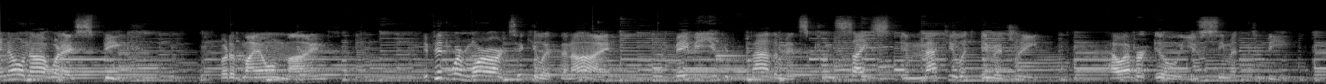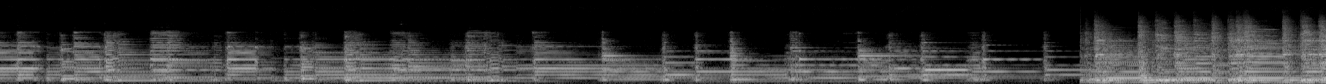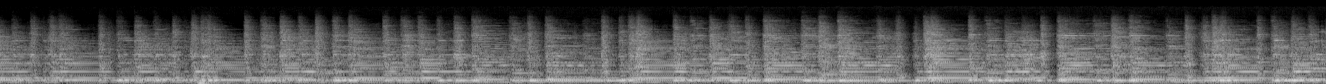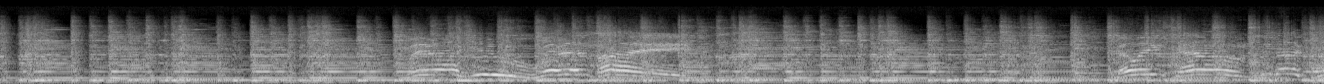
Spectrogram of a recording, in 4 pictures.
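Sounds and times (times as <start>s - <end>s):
acoustic guitar strumming: 0.0s - 53.0s
sliding melody line: 43.7s - 47.3s, 50.9s - 53.0s.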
